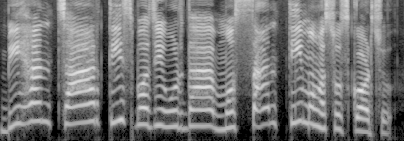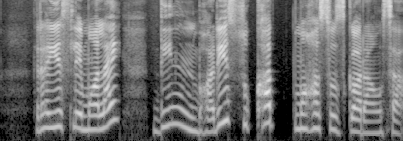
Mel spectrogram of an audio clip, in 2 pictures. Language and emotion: Nepali, happy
